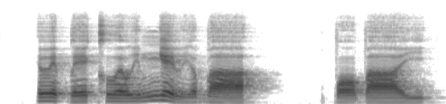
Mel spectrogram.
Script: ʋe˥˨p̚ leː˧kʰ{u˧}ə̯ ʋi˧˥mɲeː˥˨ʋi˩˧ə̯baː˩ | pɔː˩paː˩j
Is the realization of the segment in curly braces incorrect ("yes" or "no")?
no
